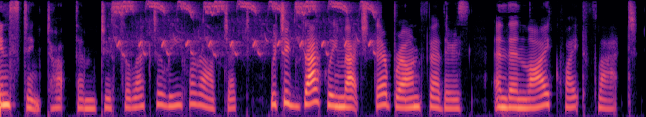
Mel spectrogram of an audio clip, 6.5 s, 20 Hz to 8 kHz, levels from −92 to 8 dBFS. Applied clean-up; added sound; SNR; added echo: none; Chirp, tweet; 11 dB; none.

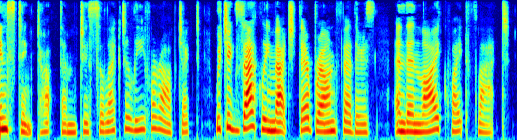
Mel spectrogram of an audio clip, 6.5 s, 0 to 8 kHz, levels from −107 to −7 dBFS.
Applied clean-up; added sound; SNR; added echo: none; none; none; none.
